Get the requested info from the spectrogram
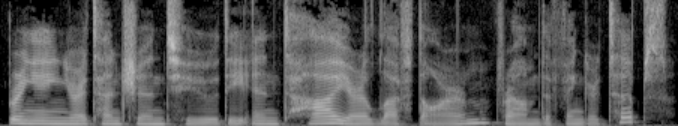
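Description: A woman leads a guided meditation at a very slow pace, softly and calmly. Her tone is mellow and slightly breathy, with long pauses between phrases. The sound is dry and close. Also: fairly low pitch, no echo. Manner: soft, calm, unhurried, with frequent pauses. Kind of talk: guided body scan meditation.

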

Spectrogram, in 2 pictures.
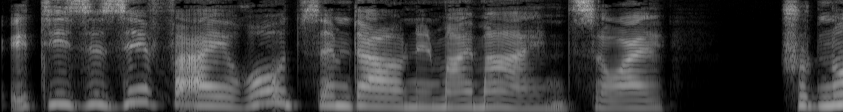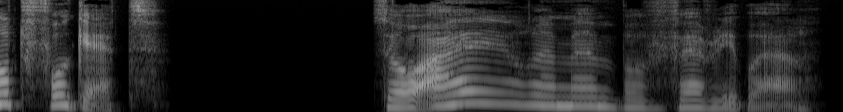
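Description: A woman voicing a frail elderly woman who speaks formally and with gentle insistence, in an audiobook story. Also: on the high side, animated, vocal fry, no room sound, studio quality, heavily acted. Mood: reminiscing. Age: older. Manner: measured, formal, gently insistent speech with few contractions.

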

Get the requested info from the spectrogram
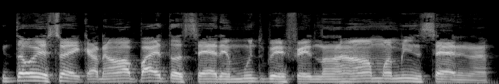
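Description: A man, co-hosting a podcast and giving a relaxed, measured series review in casual chat. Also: mid-range voice. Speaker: podcast co-host.

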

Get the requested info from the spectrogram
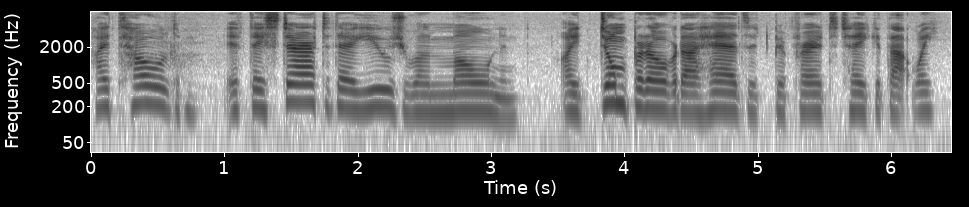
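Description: Woman acting a blunt, low-voiced older Irish mother. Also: moderate pace, smooth, lightly acted. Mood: wry, matter-of-fact. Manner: blunt, wry, grumbling. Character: blunt, weary, no-nonsense older working-class mother. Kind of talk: live radio play acting.

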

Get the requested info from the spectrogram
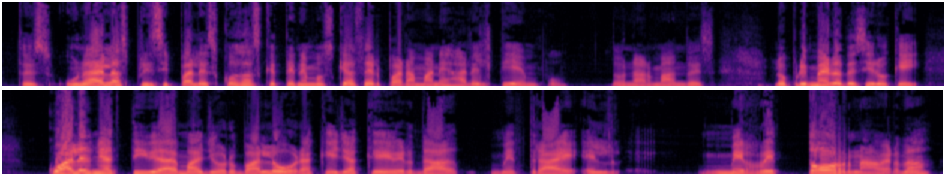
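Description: A middle-aged Colombian woman with a slightly mixed Nicaraguan accent, speaking as a radio guest and time-management trainer in an animated, persuasive coaching tone. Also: medium pitch, moderate pace, no echo, clean studio sound. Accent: Colombian Spanish mixed with Nicaraguan. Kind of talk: radio interview, promoting a seminar.

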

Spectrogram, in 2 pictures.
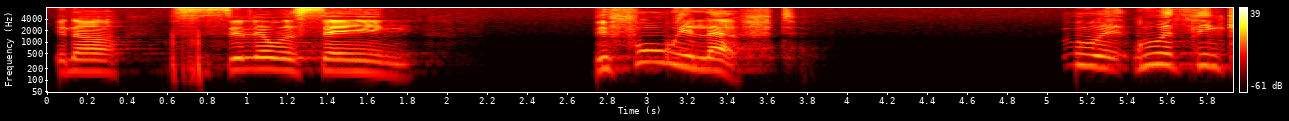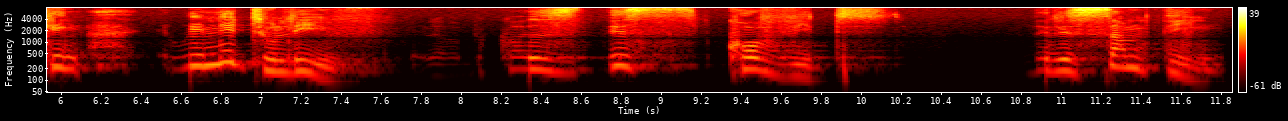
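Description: A man from Zimbabwe preaching a sermon, repeating phrases, quoting songs and restarting his words often. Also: a little high. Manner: repetitive, song-quoting, stammering restarts. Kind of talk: sermon with testimony. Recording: long hall reverb.

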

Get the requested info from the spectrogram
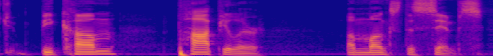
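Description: A man's voice: on the low side, expressive, slow, a bit bright, no room sound, studio quality. A man from Turkey talking in loose casual chat, rambling and self-mocking, with lots of swearing and restarts.

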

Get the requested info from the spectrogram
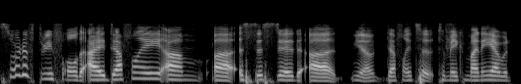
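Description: A woman's voice: mid-range voice, fast, a bit bright, smooth, no room sound, muffled recording. A woman photographer from the Boston suburbs, chatting casually as an interview guest and rambling with lots of fillers. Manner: rambling, many fillers like "like" and "you know".

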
